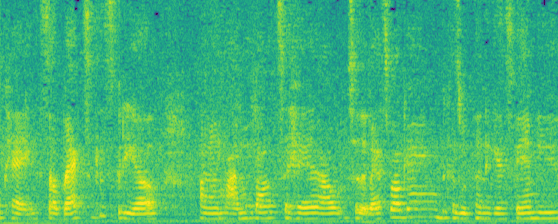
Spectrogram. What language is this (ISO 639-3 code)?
eng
